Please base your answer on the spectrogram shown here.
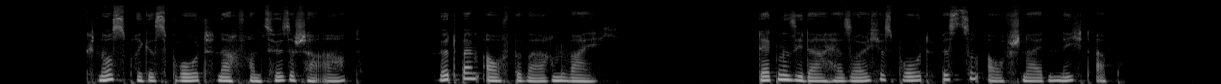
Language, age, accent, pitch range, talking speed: German, 20-39, German, 150-200 Hz, 95 wpm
